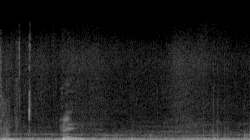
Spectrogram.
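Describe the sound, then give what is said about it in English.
A pickup truck engine hums steadily at low speed while backing up on a road, a constant low rumble with a brief murmur of voice early on. “Okay, so now I'm backing up in my truck.”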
